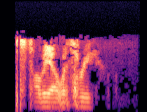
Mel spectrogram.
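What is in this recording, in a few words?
Scottsdale Police South Dispatch; Scttsdle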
